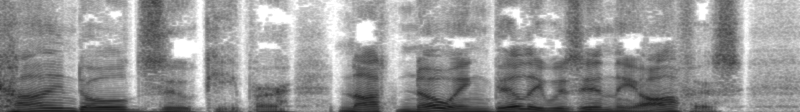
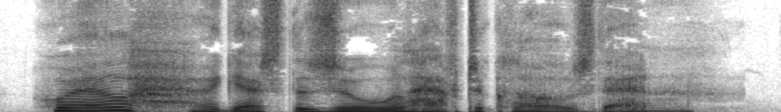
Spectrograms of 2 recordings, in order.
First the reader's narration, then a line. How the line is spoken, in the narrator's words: sighing sadly, he said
